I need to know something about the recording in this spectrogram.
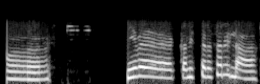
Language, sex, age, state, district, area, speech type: Kannada, male, 18-30, Karnataka, Chamarajanagar, rural, conversation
